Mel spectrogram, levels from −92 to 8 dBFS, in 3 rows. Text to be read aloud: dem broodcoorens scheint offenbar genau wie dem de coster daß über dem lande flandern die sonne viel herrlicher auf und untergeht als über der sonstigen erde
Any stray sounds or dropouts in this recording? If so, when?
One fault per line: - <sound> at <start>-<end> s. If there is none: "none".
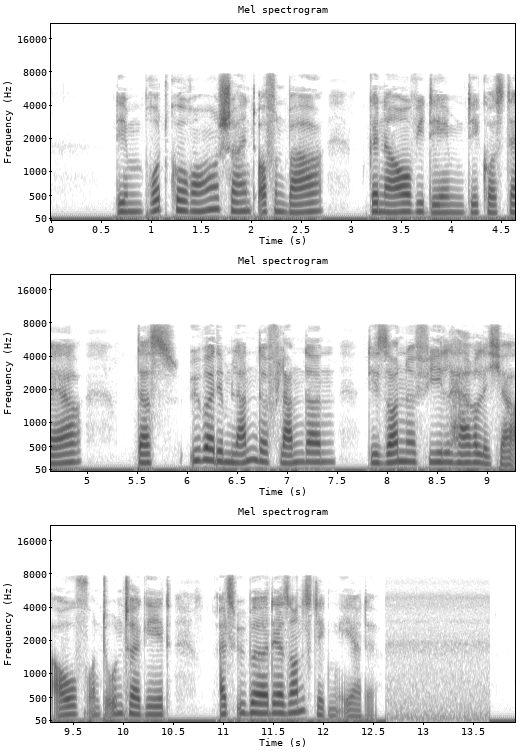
none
